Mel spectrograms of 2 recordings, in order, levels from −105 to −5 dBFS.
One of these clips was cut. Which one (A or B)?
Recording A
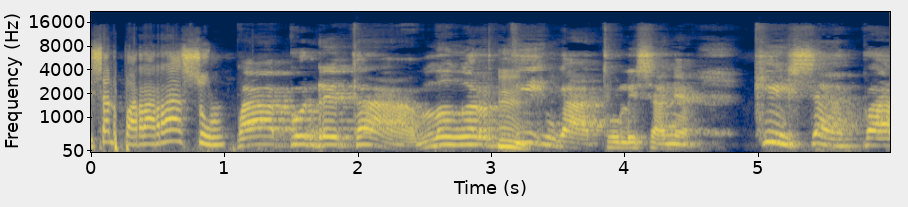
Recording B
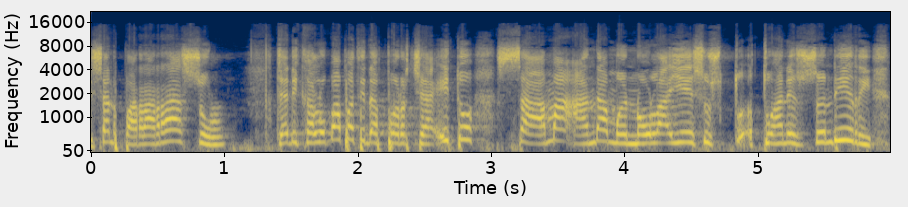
A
